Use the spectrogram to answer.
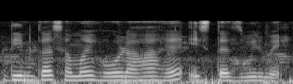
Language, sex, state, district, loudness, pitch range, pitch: Hindi, female, Assam, Kamrup Metropolitan, -16 LUFS, 180-200 Hz, 185 Hz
